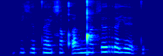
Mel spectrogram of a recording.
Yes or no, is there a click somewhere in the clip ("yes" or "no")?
yes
